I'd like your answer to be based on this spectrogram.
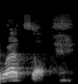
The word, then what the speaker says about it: Wetzel: I remember his name because it rhymes with pretzel. Mr. Wetzel, he was a track coach and I liked to run, so there was a lot of things there, but yes, okay.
